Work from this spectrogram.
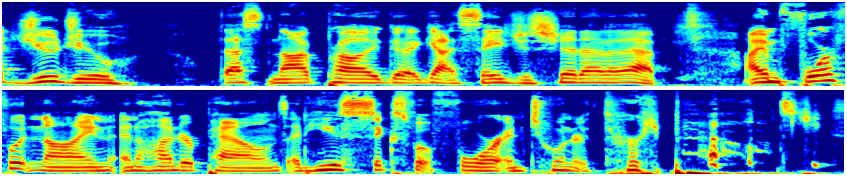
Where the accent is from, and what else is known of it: Philippines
